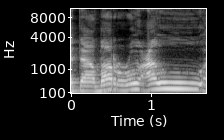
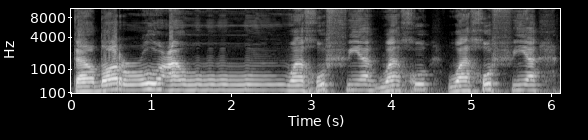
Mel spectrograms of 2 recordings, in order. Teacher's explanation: ادغام بغنه ما تجعلها واو صافيه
